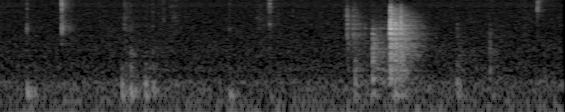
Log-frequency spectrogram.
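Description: Quiet handling sounds of a small photopolymer stamp on a clear acrylic block being inked and pressed onto card stock, with a few faint soft ticks. A single louder brief clack comes near the end.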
